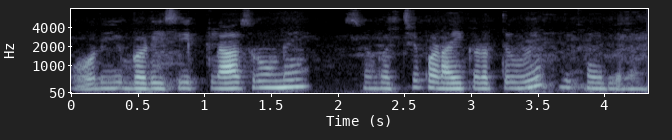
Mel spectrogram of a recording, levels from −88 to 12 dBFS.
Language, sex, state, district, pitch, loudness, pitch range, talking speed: Hindi, female, Goa, North and South Goa, 205 Hz, -22 LUFS, 195-230 Hz, 205 wpm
